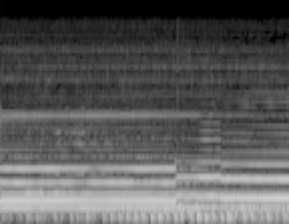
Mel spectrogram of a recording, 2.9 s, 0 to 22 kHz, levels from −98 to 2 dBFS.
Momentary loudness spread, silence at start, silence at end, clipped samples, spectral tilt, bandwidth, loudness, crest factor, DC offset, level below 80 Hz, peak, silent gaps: 2 LU; 0 s; 0 s; under 0.1%; -8 dB/octave; 10.5 kHz; -23 LUFS; 12 dB; under 0.1%; -52 dBFS; -10 dBFS; none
